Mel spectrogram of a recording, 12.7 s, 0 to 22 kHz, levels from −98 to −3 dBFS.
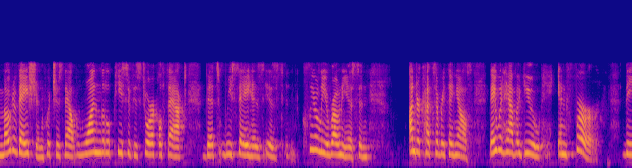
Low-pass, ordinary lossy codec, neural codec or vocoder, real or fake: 5.4 kHz; AAC, 48 kbps; codec, 16 kHz, 4.8 kbps, FACodec; fake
